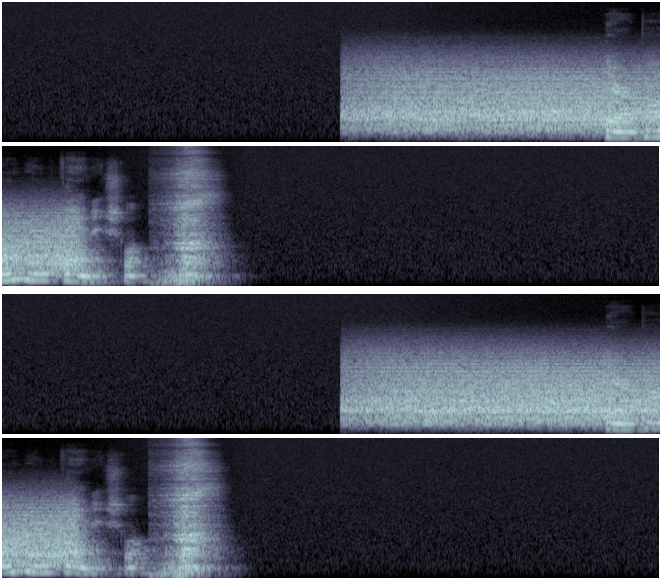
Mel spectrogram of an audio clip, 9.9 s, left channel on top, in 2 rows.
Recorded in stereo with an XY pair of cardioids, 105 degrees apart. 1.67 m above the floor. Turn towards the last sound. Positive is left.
turn(degrees=-40)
